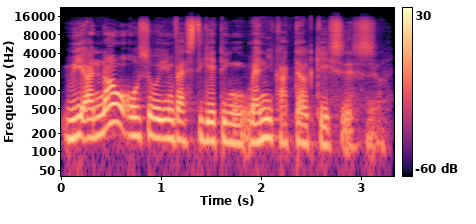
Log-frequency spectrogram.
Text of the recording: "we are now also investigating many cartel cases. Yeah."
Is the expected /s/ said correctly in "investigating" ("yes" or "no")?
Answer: yes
